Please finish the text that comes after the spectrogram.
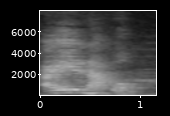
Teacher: each word and say I ate an apple they would know they would run these together and say I ate an apple like one long word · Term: Rhythm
